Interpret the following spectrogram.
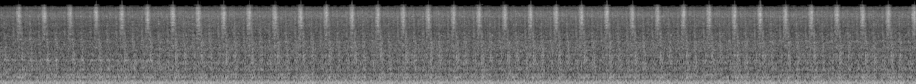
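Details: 2004 Mazda RX8 rotary, 110,000 km, idle: very rough with power loss and sharp suction pulse about four a second (240/min, one third of idle) seemingly from behind upper intake manifold; plugs, wires, coils ruled out; owner suspects blown side seal.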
